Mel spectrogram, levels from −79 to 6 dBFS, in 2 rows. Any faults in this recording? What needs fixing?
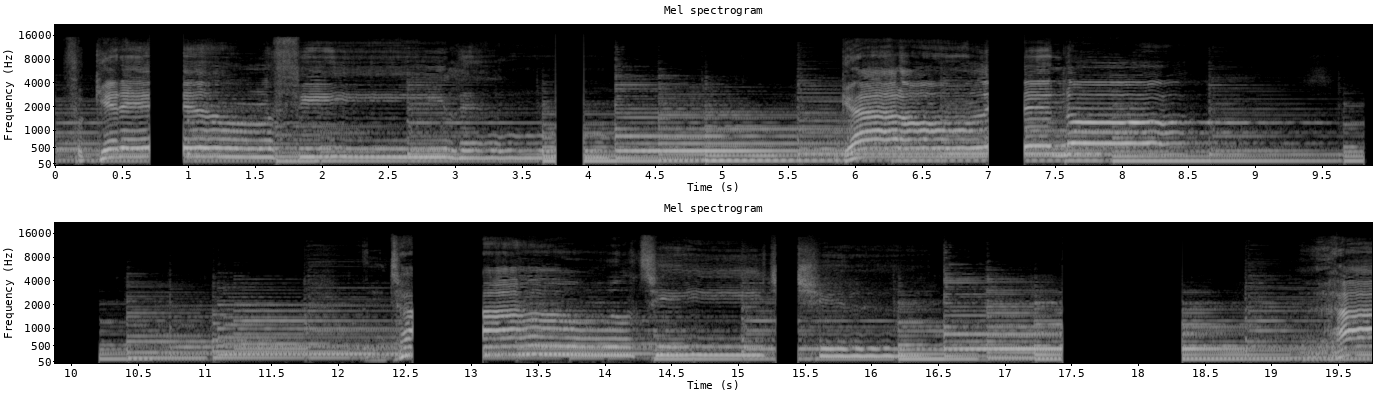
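A likely Bluetooth stall, where delayed packets let the headphone buffer run dry, cuts the sound to silence at 0.70, 3.75, 6.99, 9.81, 12.56, 15.28 and 17.43 s. Each gap lasts 0.17 to 0.9 s before playback picks up again. To prevent it, keep the phone close to the headphones with a clear line of sight and move away from crowded 2.4 GHz sources such as busy Wi-Fi routers.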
